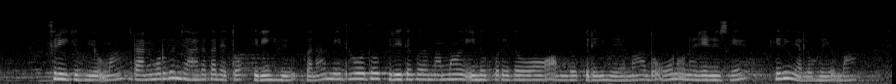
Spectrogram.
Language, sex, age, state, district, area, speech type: Santali, female, 30-45, Jharkhand, Seraikela Kharsawan, rural, spontaneous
